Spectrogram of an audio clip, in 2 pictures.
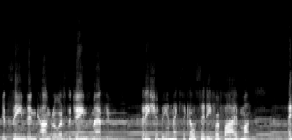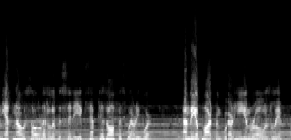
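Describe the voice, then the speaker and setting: A man playing a mysterious, ominous storyteller in a 1940s radio mystery, theatrical, foreboding and measured. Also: fairly high pitch, animated, close to an everyday voice. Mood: brooding. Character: mysterious, ominous male storyteller who walks by night. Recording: muffled old radio recording. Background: music.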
